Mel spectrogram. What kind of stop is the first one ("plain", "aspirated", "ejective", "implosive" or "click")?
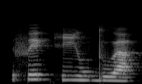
plain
